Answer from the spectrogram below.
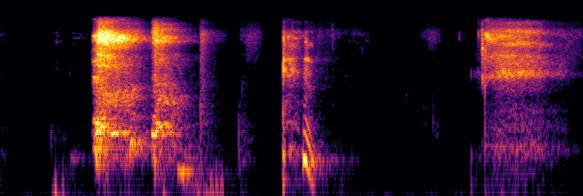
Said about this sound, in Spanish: Voy a toser otra vez, perdonen.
